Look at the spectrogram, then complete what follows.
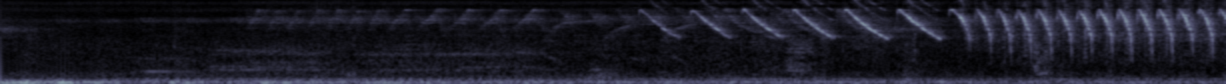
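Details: Belgian canary singing, which is said to encourage other canaries to sing; after a quiet, noisy start, a soft trill builds into swooping downslurred whistles and ends in a loud rapid pulsing trill.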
